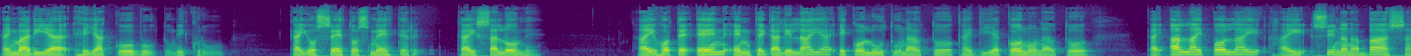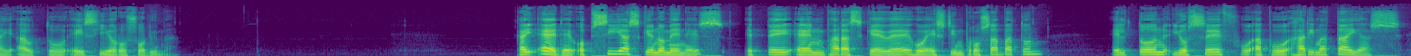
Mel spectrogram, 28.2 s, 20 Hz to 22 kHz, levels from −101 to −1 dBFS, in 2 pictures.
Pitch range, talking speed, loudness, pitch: 125-155 Hz, 100 wpm, -19 LUFS, 140 Hz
